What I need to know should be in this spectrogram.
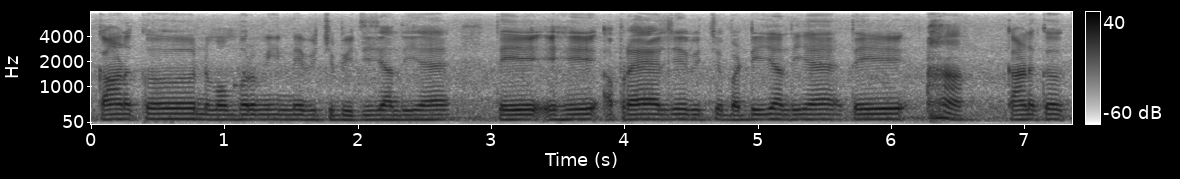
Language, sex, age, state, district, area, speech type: Punjabi, male, 18-30, Punjab, Mohali, rural, spontaneous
